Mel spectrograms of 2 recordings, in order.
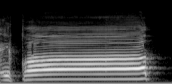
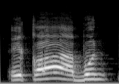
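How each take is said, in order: First: The word stops on its final consonant. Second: The word ends with an added -un syllable. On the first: The reading stops at this word. "Berhenti baru iqab" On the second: The reading continues into the next word. "dua harakat"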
